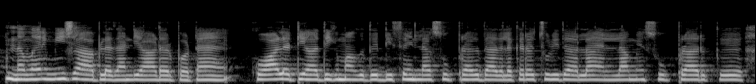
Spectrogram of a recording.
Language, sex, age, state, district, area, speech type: Tamil, female, 18-30, Tamil Nadu, Tiruvannamalai, urban, spontaneous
